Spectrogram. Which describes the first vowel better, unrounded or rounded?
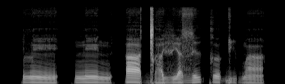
unrounded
